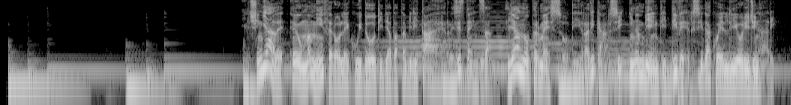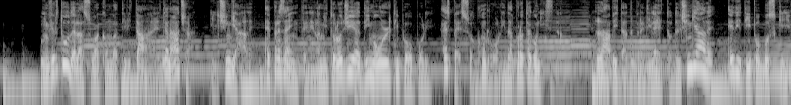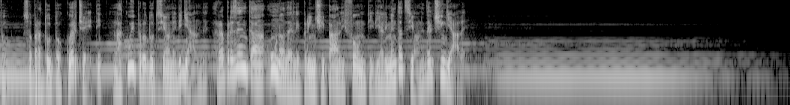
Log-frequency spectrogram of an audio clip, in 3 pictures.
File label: documentary, italian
